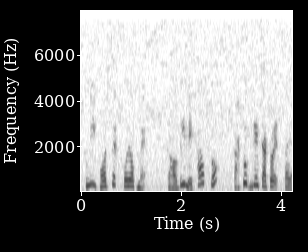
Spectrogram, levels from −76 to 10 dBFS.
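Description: A faint, steady whistle around 3 kHz sits under the whole clip, about 20 dB below the speech, with a grainy edge on the quieter stretches. These are converter idle tones. A delta-sigma converter running without dither has locked into a repeating bit pattern on a small input. That pattern produces a fixed tone instead of randomised noise, so it stays audible through the pauses and shows as graininess where the speech is soft.

Also present throughout are noise suppressor artifacts. Between phrases the background drops away, then swells back under the speech. The suppressor is estimating the steady noise band by band and frame by frame, cutting harder in gaps than under speech. The room noise it is working on lies about 15 dB below the speech.

From 0.31 to 0.87 s, speech is cut by the noise suppressor. Soft sounds within that span seem swallowed, dropping by up to about 18 dB, and roughly a tenth of a second of speech is affected in total. 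The suppressor has misread those low-level speech components as background and pulled them down with the noise.

The same speech cut by the noise suppressor happens again from 1.11 to 1.29 s. For roughly 100 ms, quieter parts fade out by as much as about 15 dB, so a consonant or word ending sounds faint. Here too, speech energy the suppressor mistook for noise was attenuated along with it.

At 2.17 to 2.19 s a single loud pop cuts through, peaking at about 5 dB above the speech, sharp and brief, while the speech continues underneath. This is most likely a sudden voltage step from a plug, a switch, static or a driver glitch. The circuitry after it shaped that step into a short click-like burst.

From 3.61 to 4.11 s the speech is cut by the noise suppressor once more. About 100 ms of soft material sounds dulled or missing, sinking by up to about 15 dB. The suppressor has again classified faint speech detail as steady noise and gated it down. 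The bandwidth, topping out at 8 kHz, is simply the call microphone processing.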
